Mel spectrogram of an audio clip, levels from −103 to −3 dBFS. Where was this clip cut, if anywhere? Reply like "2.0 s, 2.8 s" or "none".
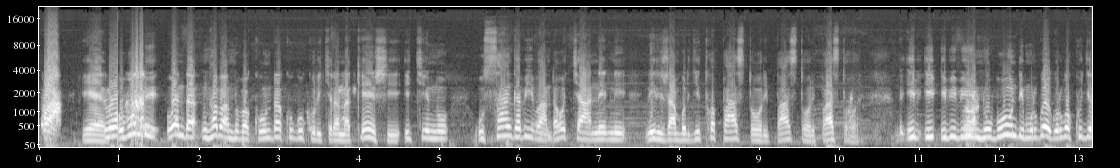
1.0 s

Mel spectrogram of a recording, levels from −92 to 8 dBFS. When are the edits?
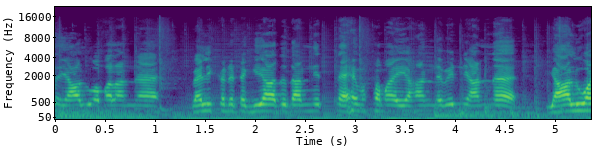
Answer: none

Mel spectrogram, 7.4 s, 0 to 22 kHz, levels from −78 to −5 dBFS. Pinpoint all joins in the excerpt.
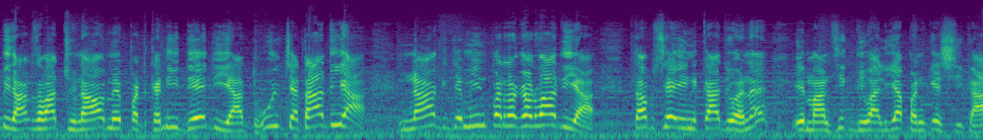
none

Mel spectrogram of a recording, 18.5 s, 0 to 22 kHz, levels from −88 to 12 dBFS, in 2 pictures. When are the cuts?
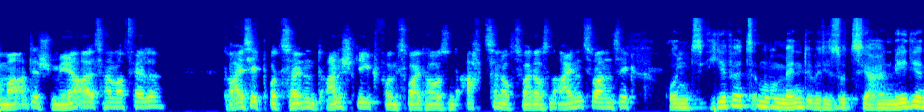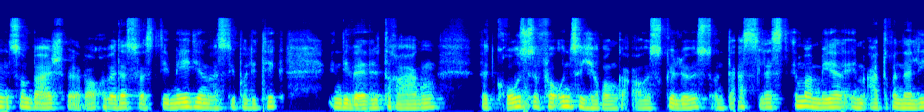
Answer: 6.5 s

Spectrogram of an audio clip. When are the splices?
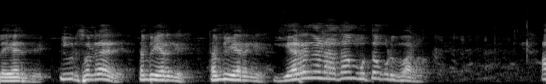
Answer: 0.9 s, 1.9 s, 2.7 s

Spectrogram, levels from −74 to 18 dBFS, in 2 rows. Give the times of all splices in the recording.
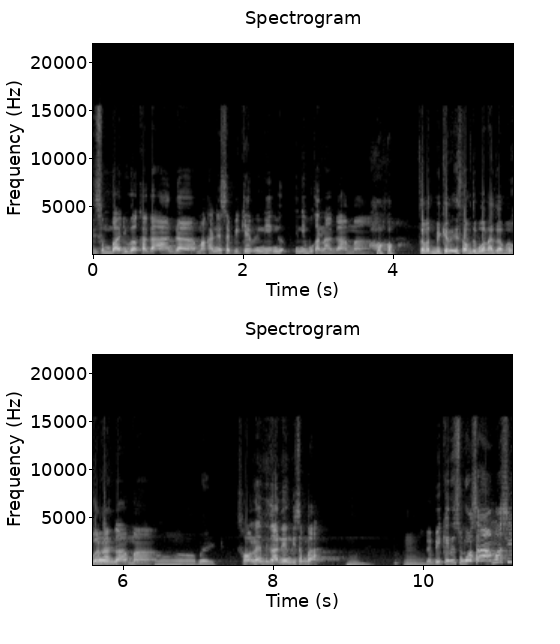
9.5 s

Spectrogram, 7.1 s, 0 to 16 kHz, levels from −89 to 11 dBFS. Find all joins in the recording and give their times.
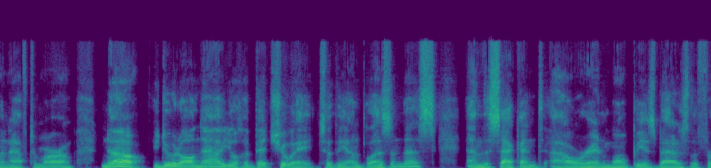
1.5 s

